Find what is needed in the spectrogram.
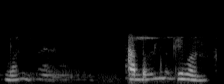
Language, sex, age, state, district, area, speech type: Nepali, female, 45-60, West Bengal, Jalpaiguri, rural, conversation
